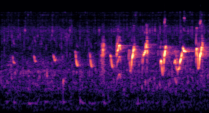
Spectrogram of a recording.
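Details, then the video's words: Fantail singing with flowing water: a quick accelerating series of squeaky chirps growing louder, ending in bright high whistled notes. "SUARA BURUNG SIKATAN KIPASS GACOR DENGAN SUARA AIR MENGALIR"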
